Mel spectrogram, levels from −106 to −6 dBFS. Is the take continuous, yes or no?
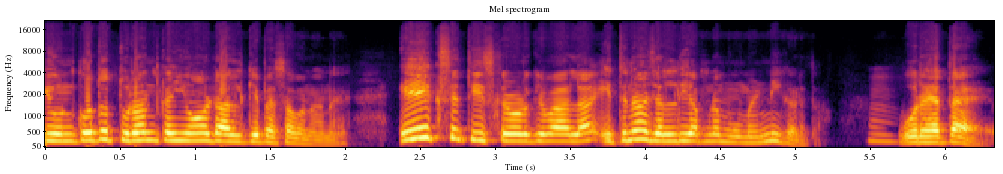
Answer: yes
